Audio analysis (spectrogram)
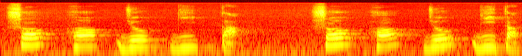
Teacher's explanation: প্রত্যেকটা ক্ষেত্রে দেখো স্বরান্ত, এখানে কোনো ব্যঞ্জনান্ত নেই, কোনো দ্বিত্ব নেই। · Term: মুক্ত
